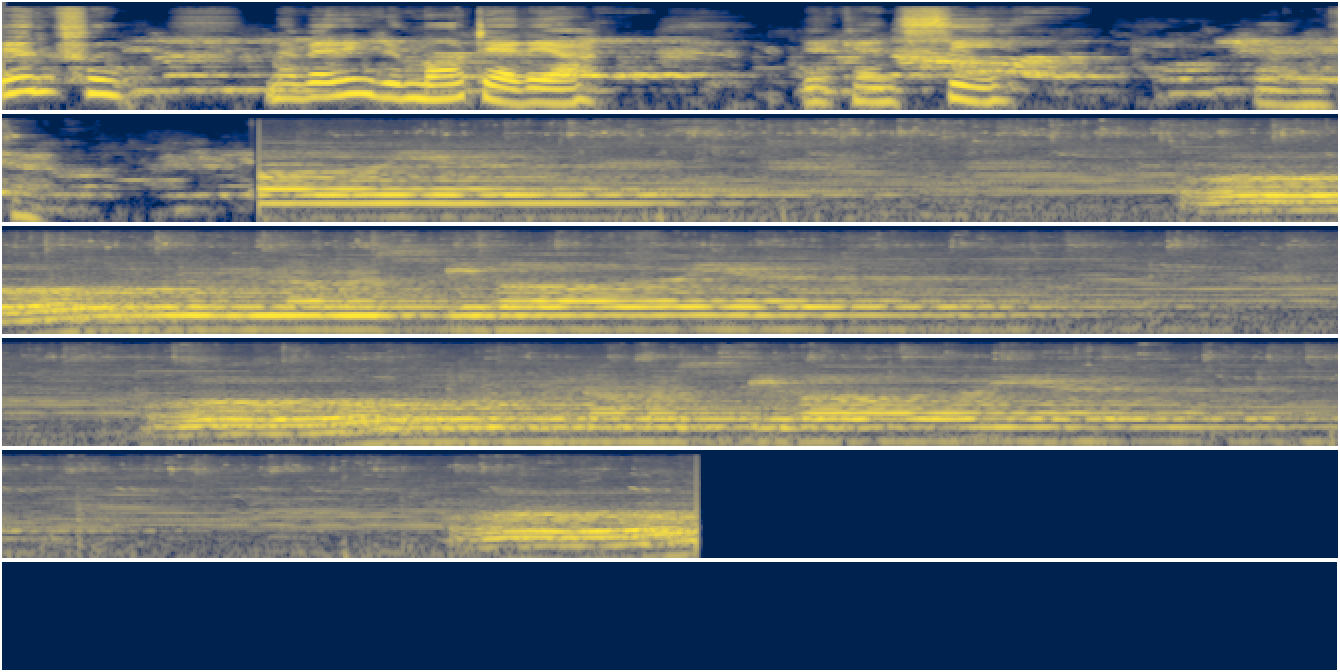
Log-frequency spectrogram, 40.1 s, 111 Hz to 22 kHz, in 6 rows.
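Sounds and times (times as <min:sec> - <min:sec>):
devotional chanting: 0:00.0 - 0:30.2.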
